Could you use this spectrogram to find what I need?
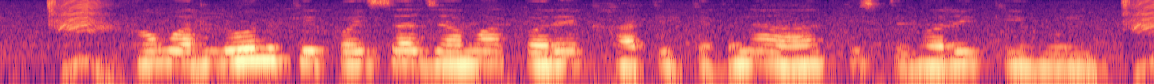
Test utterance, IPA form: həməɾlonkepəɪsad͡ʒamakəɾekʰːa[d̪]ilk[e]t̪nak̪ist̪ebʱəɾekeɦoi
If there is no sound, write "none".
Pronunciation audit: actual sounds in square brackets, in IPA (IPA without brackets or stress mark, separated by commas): t̪, e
